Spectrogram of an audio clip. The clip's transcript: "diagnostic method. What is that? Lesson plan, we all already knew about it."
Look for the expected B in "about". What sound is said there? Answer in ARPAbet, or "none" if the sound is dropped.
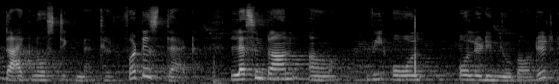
B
